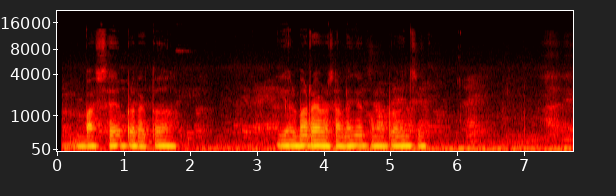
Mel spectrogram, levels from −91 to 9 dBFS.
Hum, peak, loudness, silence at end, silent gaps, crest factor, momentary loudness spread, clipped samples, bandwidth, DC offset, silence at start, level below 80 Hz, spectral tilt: none; -16 dBFS; -33 LUFS; 0 s; none; 16 dB; 22 LU; under 0.1%; 11 kHz; under 0.1%; 0.05 s; -48 dBFS; -8.5 dB/octave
